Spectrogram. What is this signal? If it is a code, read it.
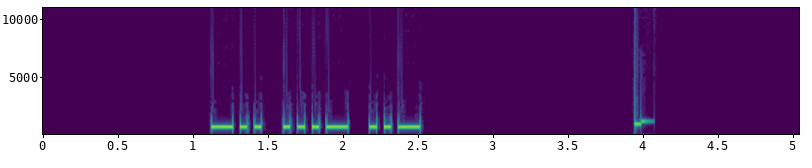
Morse code, heard as a keyed tone, about 25 wpm, 700 Hz. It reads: DVU
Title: All Cut Numbers - 3-Digit 25wpm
